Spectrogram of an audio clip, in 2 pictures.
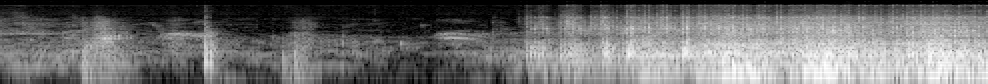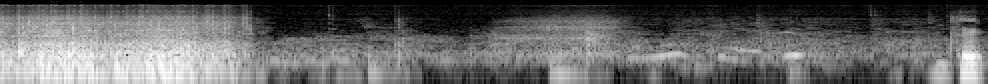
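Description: A sewing machine stitches a suit in a single loud, steady burst of about three seconds, with softer handling sounds and faint voice before and after.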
